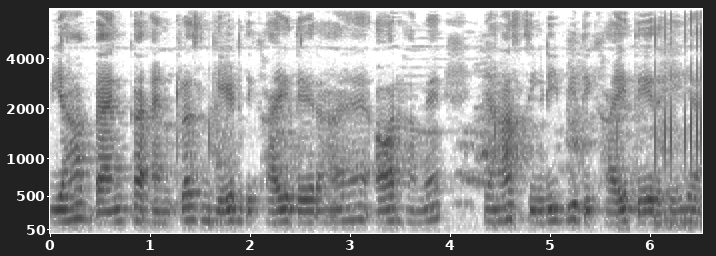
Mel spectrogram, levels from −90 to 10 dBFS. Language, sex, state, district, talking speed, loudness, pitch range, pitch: Hindi, female, Bihar, Purnia, 165 wpm, -21 LUFS, 150-175 Hz, 160 Hz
